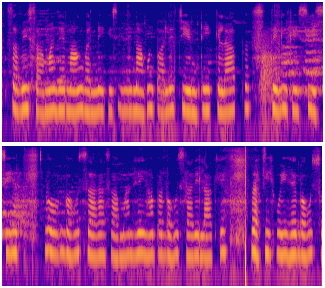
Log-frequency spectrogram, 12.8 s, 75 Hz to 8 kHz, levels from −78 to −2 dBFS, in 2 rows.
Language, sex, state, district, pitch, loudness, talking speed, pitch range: Hindi, female, Bihar, Jamui, 215 Hz, -24 LUFS, 135 wpm, 210-220 Hz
